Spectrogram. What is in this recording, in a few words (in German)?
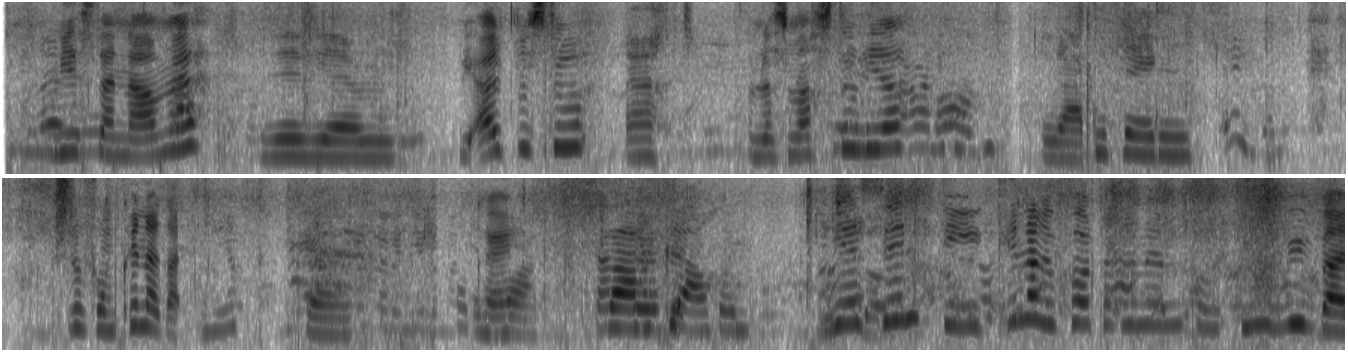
interviews Sprachmemo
